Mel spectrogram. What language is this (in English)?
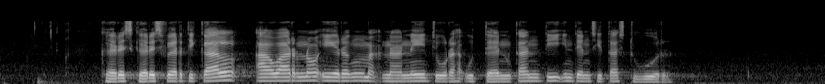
Javanese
